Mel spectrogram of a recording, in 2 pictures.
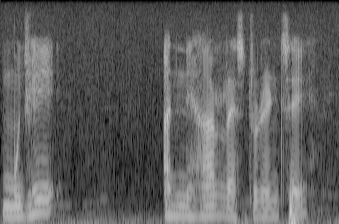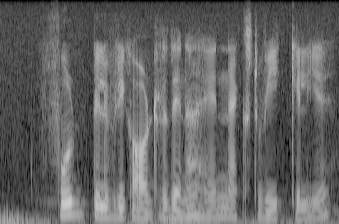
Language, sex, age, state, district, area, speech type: Urdu, male, 18-30, Uttar Pradesh, Ghaziabad, urban, spontaneous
